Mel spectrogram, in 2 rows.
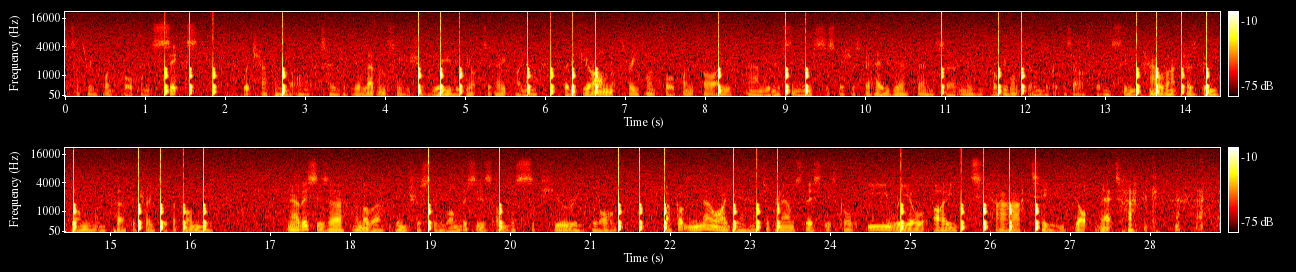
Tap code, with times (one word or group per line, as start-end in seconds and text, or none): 1.3-16.2 LOBBY
19.0-26.6 AND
